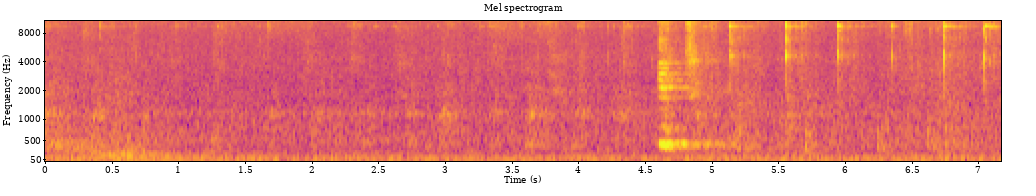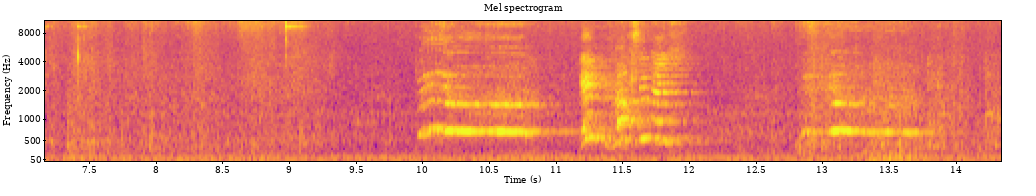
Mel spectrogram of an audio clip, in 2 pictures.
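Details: Giant Schnauzer dog whimpering indoors: a quiet start with scattered light clicks, then a cluster of high, tonal whines with rising harmonics near ten to eleven seconds, and one more drawn-out whine near the end over low steady hum.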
